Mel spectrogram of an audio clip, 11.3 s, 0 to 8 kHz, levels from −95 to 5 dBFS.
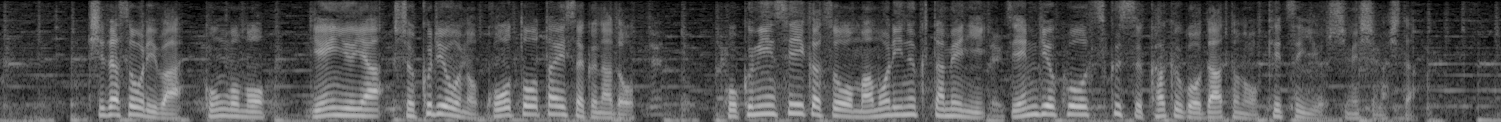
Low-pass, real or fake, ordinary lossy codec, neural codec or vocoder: none; fake; none; codec, 16 kHz, 2 kbps, FunCodec, trained on Chinese and English, 25 frames a second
